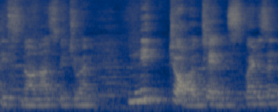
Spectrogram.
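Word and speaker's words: pnictogens: Nitrogens. P is silent here.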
